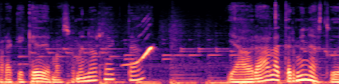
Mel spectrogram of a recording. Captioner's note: comic whistle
